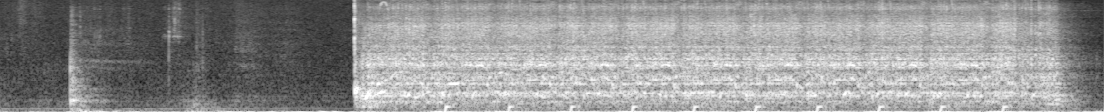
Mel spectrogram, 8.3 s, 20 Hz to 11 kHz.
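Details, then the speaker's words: 1962 Austin Healey Sprite MkII engine after 10+ years storage, repeat compression test, cylinder 3 up from 130 to 150 psi (cylinder 4 still about 90): starter spins with strong, even thumps about four a second. Normal cranking compression. "good strong compression on that one i think that was 130 before now we're up to 150."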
